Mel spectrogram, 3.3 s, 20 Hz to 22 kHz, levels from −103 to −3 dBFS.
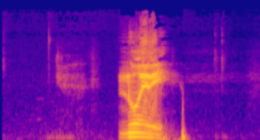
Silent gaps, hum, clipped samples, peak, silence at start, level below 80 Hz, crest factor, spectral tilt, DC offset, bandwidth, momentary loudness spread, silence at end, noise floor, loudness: none; none; under 0.1%; 0 dBFS; 1.5 s; -42 dBFS; 18 dB; -4 dB/octave; under 0.1%; 16 kHz; 21 LU; 0.95 s; -66 dBFS; -12 LUFS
